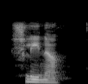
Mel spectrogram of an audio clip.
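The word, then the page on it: Slina: nářečí Po našimu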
